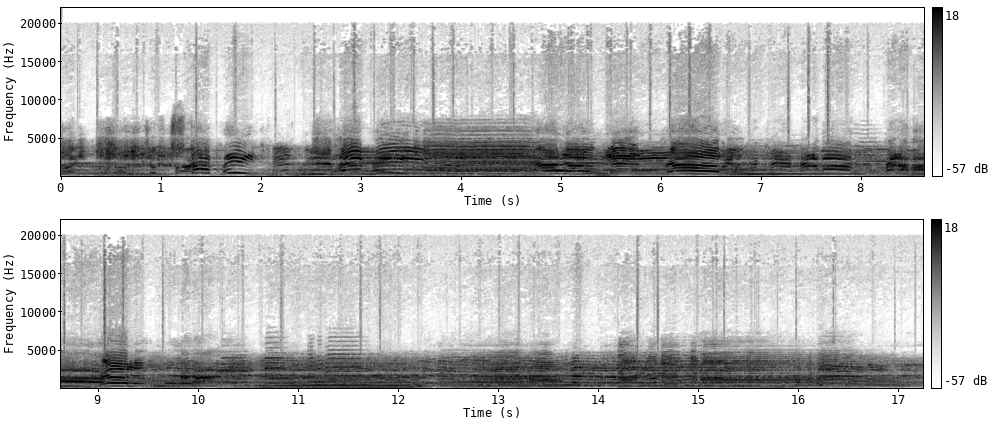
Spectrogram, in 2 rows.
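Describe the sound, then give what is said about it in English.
A stampede of 10,000 head of cattle: a dense, continuous din of many animals bellowing and lowing at once, with rising and falling wails over a steady churning rumble, loud throughout. “Stampede. 10,000 head of cattle gone loco.”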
